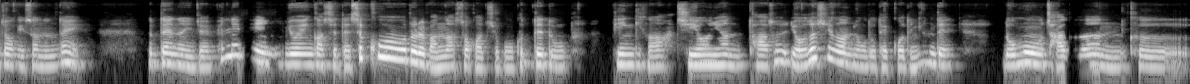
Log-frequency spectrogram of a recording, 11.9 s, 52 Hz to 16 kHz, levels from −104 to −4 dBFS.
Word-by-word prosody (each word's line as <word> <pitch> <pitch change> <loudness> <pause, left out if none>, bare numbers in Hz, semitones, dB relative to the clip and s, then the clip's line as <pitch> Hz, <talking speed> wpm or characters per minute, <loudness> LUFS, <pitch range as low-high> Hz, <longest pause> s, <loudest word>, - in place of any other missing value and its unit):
적이 190 -3 -3
있었는데 185 +4 -3 0.6
그때는 210 -3 0
이제 165 -1 -5
필리핀 310 - 0 0.2
여행 205 0 +4
갔을 190 -1 -2
때 175 - -3
스콜을 295 - +6
만났어 175 +2 -2
가지고 160 -1 -6
그때도 185 -4 -2 0.4
비행기가 200 -4 -2
지연이 195 -1 +2
한 190 -1 -4
5-6 190 +5 +2
시간 265 -9 +1
정도 170 -2 -5
됐거든요. 170 +3 -5
근데 200 -4 -3 0.5
너무 205 +2 +4
작은 185 -1 -2
그 165 - -5
190 Hz, 270 characters per minute, -21 LUFS, 175-215 Hz, 0.6 s, 스콜을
